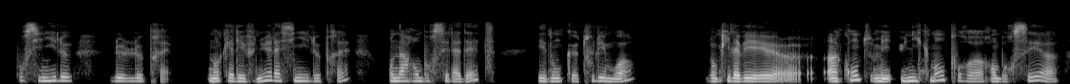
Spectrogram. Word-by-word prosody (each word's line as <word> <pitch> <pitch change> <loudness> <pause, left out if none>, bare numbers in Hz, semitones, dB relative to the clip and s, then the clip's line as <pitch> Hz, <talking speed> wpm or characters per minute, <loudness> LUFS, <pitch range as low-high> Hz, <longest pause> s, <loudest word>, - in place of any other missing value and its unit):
pour 170 - -9
signer 170 +1 +1
le 175 -1 0 0.4
le 155 -1 0
le 145 +1 -2
prêt.». - - -9 0.3
Donc, 145 +2 +1
elle 150 -1 +2
est 145 - +3
venue, 140 +5 -1
elle 185 - +1
a 170 - +2
signé 155 -1 -2
le 145 -1 -4
prêt. - - -8 0.4
On 155 0 +3
a 155 - +3
remboursé 150 0 -3
la 130 -3 0
dette - - -4 0.4
et 150 - +2
donc, 145 0 -2
heu, 140 - -1
tous 180 - -5
les 160 -2 +2
mois. 140 - +1 0.7
Donc, 140 0 0
il 165 - +4
avait, 145 0 +6
heu, - - +3 0.3
un 145 0 +7
compte 200 +9 0
mais 140 -1 +4
uniquement 165 +4 +1
pour, 160 -7 -6
heu, 135 - 0
rembourser, 145 +6 -1
heu 135 -8 -1
150 Hz, 215 wpm, -22 LUFS, 145-165 Hz, 0.7 s, un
